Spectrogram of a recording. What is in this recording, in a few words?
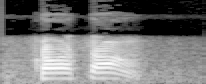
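"kosong", Indonesian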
